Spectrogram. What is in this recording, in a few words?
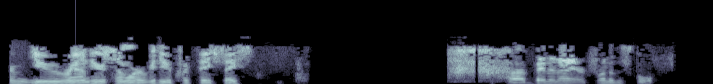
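Incident Tac 3, Scanner audio recording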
